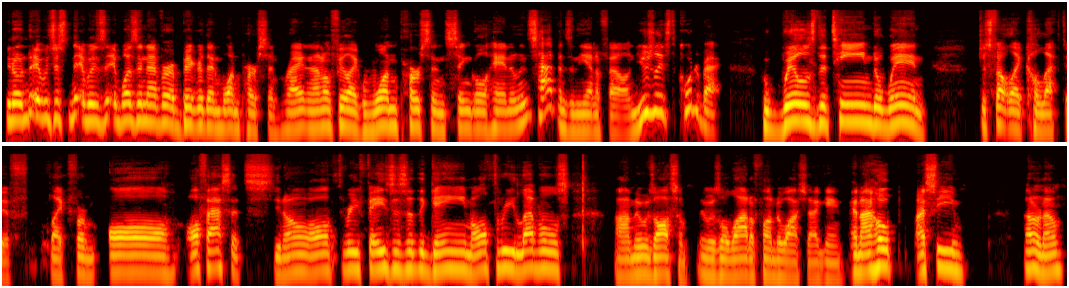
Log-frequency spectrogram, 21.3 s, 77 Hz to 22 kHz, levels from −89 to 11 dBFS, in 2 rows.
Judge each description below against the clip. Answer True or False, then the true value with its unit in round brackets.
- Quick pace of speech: True (230 wpm)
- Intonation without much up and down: False (3.8 semitones)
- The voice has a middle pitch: True (145 Hz)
